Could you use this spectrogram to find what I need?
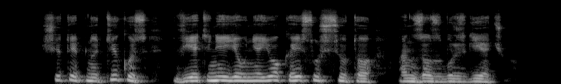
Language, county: Lithuanian, Utena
